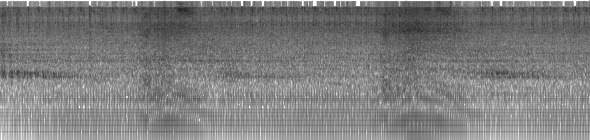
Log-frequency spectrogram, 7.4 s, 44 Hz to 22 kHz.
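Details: Ford Kuga 2.0 TDCi diesel near idle with two brief blips: a faint hooting whine rides over the engine; worn turbocharger thrust bearing.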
